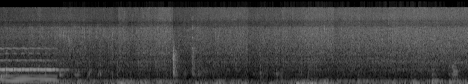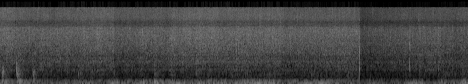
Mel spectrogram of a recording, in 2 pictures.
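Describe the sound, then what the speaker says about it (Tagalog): Ginger and garlic sizzle and crackle steadily in a hot pan, close up and continuous, with occasional clicks and scraping of a utensil. "Ayan lang po natin mag-brown ng konti yung ating ginger at ang ating garlic."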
